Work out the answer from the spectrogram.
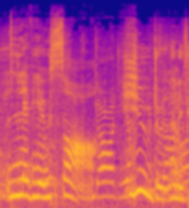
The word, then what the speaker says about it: Leviosa: Leviosa.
